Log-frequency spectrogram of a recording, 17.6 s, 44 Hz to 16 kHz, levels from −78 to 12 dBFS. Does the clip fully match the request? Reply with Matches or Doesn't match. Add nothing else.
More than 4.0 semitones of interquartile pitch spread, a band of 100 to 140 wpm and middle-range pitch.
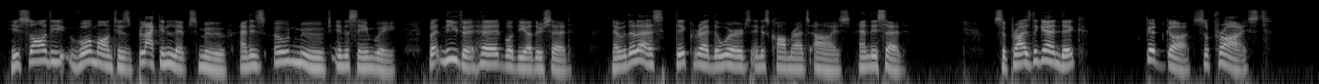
Matches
